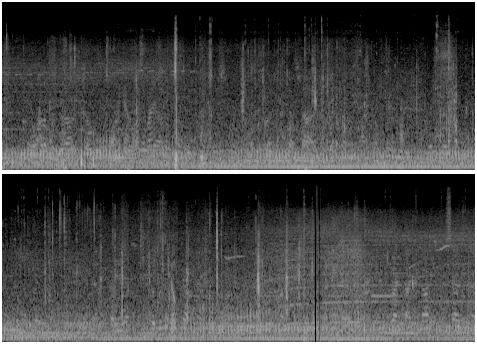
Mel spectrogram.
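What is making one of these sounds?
A crowd of men and women murmur and chatter close by.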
